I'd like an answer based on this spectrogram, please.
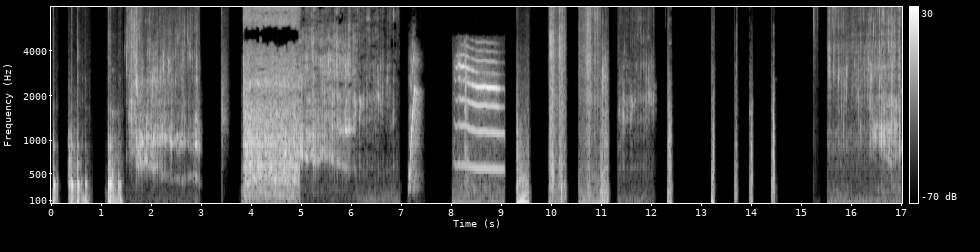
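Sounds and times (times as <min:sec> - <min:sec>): cat meowing: 0:08.0 - 0:09.1.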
